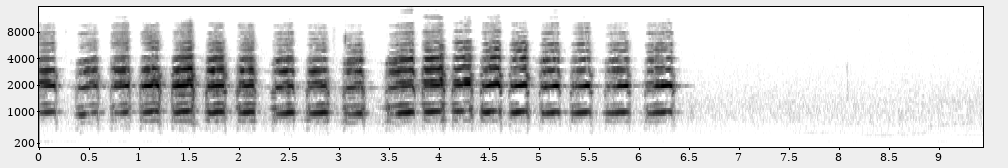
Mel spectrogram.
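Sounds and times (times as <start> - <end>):
peregrine falcon cackling: 0.0 - 6.5.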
